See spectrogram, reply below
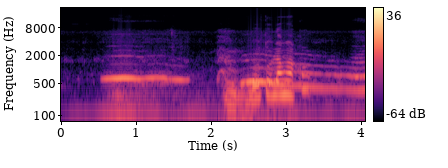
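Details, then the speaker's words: Sick young child whimpering and crying in drawn-out wails over a steady low room hum. "What's your problem? Bakit iiyak? Bakit? Anong problem mo? Ba't umiiyak?"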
